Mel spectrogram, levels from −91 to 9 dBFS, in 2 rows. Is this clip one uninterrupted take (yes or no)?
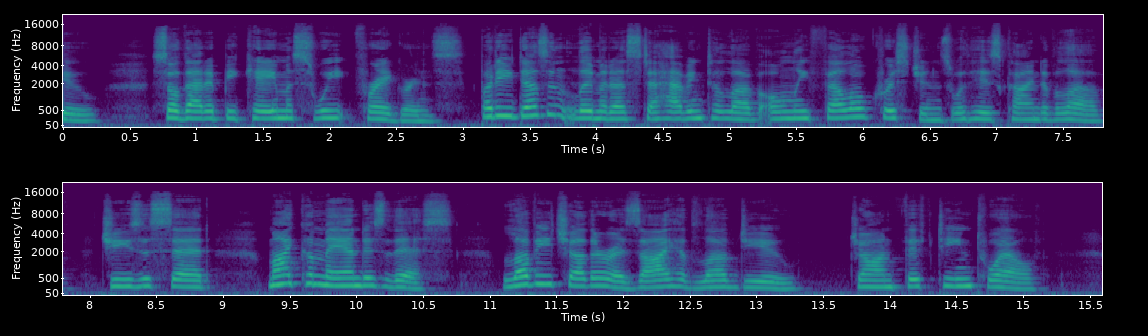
no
